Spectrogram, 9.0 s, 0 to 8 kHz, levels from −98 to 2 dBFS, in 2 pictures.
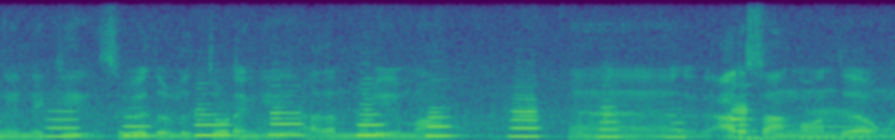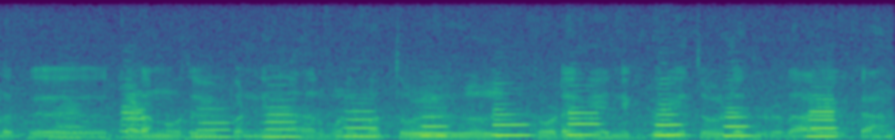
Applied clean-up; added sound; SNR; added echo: none; Wind instrument, woodwind instrument; -4 dB; none.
